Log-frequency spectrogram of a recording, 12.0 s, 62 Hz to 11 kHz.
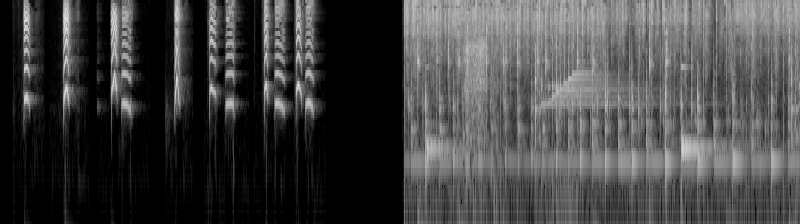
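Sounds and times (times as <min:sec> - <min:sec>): squeaky rubber dog toy: 0:00.3 - 0:04.9.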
